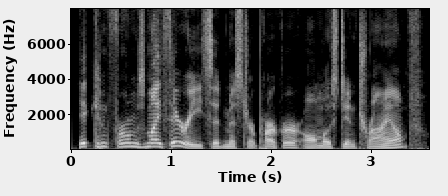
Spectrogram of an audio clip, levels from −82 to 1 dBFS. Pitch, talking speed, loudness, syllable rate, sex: 140 Hz, 165 wpm, -18 LUFS, 4.2 syllables/s, male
